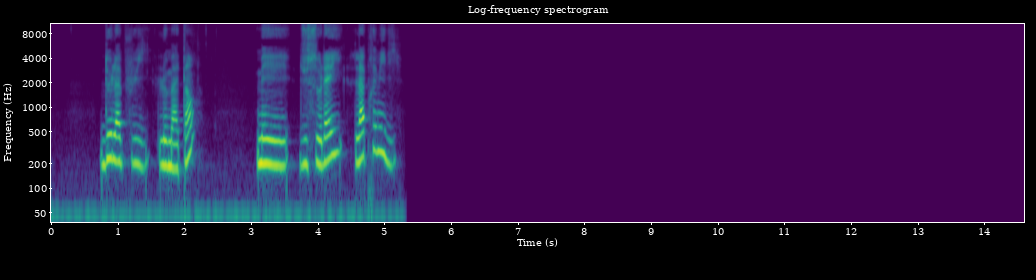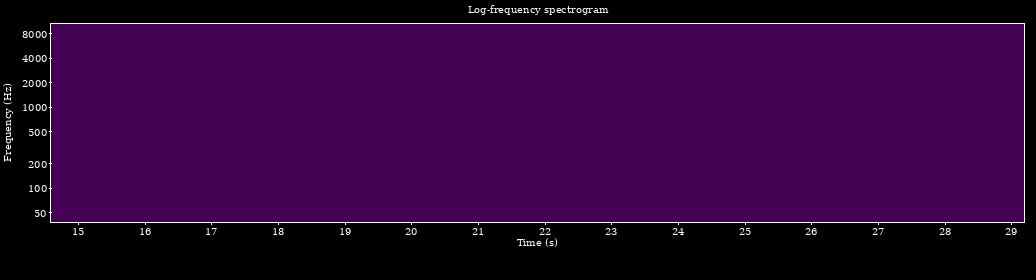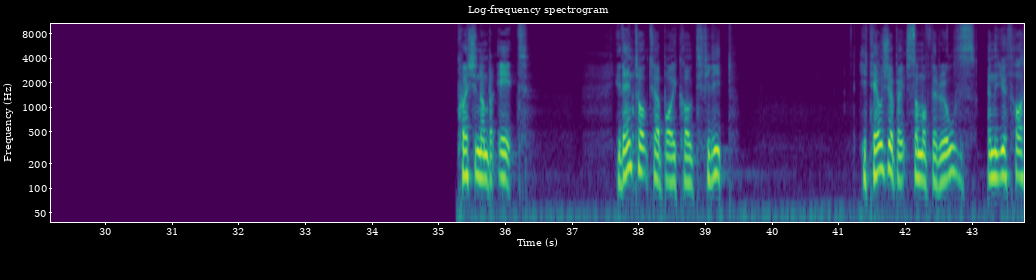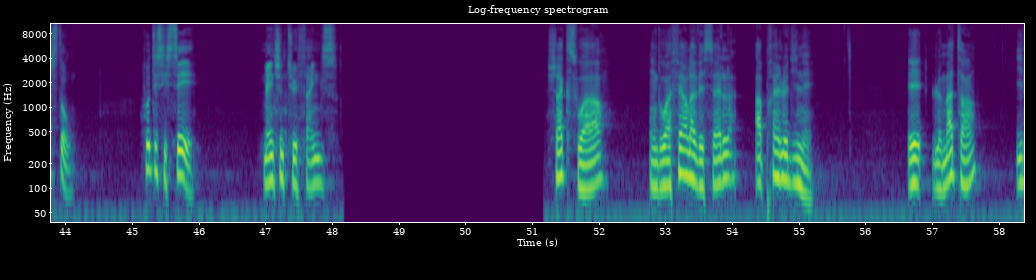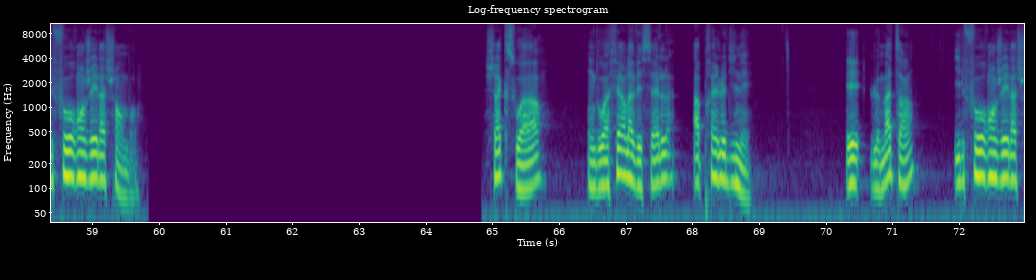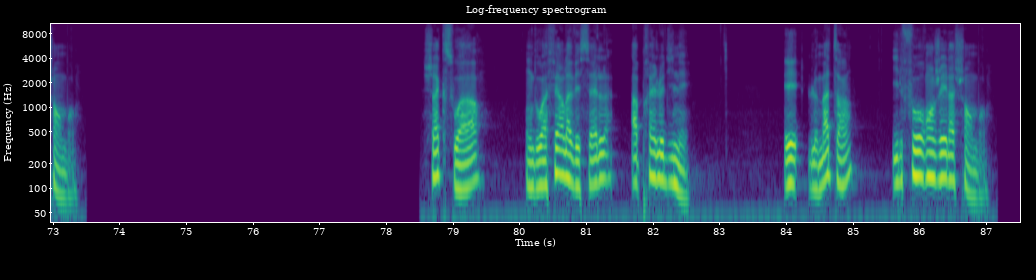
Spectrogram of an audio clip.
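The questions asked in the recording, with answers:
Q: What does he say? Mention two things.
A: Do the washing up after dinner every evening; tidy the room in the morning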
